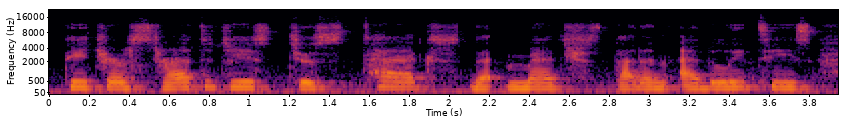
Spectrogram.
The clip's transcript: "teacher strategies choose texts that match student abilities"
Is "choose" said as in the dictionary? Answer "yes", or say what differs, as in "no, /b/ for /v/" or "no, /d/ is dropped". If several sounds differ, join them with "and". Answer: no, /s/ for /z/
